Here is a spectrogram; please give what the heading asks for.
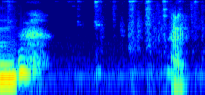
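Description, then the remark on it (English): A dog gives a short whine, then soft rustling and a muffled thump as it jumps off a bed and lands, followed by quick, breathy panting. “Oh, my dog just jumped off my bed.”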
